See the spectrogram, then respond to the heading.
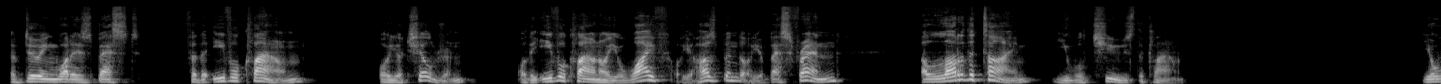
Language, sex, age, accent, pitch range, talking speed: English, male, 40-59, British, 95-120 Hz, 155 wpm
